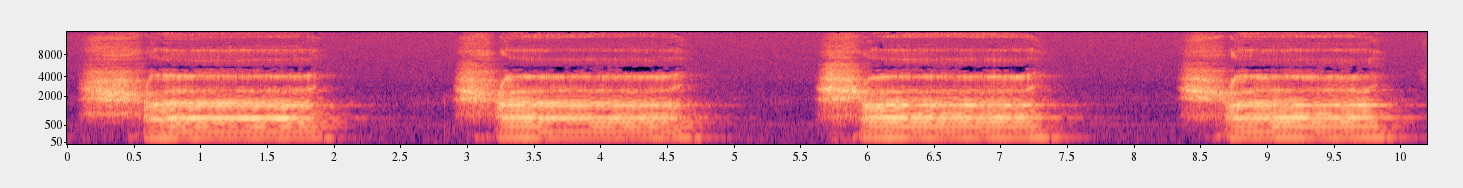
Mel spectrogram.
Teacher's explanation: تھوڑا زور دے کر گلے کے درمیان سے ادا کیا جائے۔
